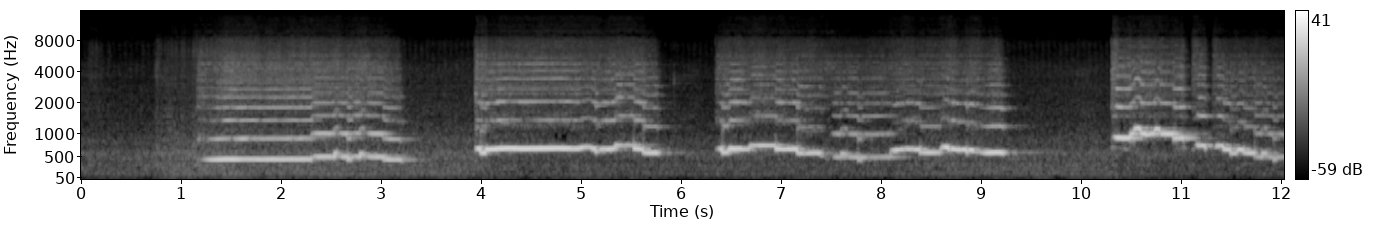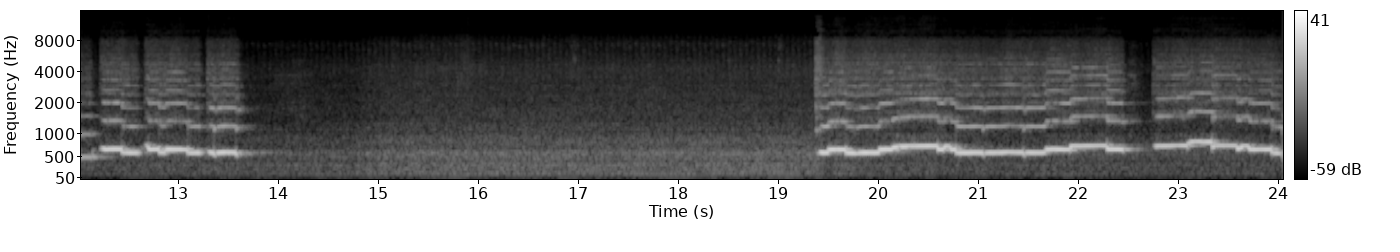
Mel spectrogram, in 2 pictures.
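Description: Bansuri, a side-blown bamboo flute, played solo in short melodic phrases with brief breaths between them and one longer pause of about five seconds just past the middle.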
